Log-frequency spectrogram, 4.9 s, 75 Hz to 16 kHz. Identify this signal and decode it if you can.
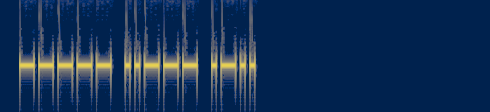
Morse code, heard as a keyed tone, about 25 wpm, 700 Hz. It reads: 02L
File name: Three Letter-Number Combinations - 25wpm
